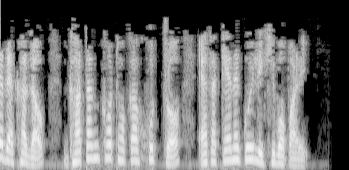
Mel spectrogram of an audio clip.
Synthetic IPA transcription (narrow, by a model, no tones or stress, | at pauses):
ɛdɛkʰazawk̚ | ɡʱataŋkʰɔtʰɔkaxutɹɔ | ɛtakɛnɛkojlikʰibɔpa̰ɹḭ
